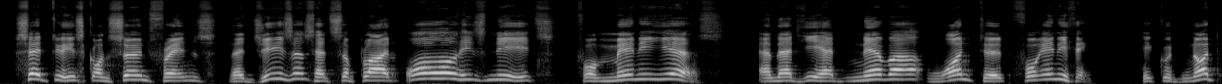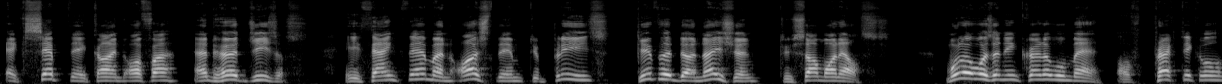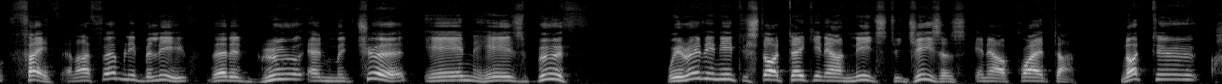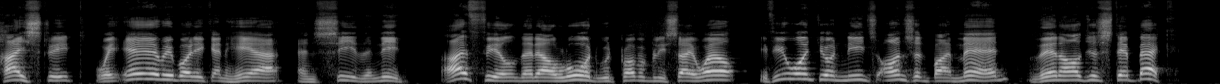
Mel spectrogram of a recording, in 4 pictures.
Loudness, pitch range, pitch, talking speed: -23 LUFS, 160-220 Hz, 185 Hz, 140 wpm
